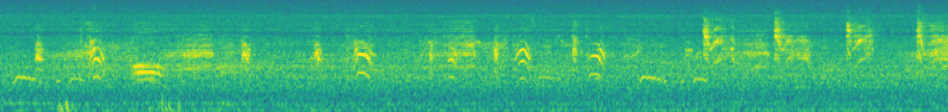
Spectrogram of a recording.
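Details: Long-tailed shrike (Lanius schach) perched on a branch in grassland, singing a varied stream of harsh, grating notes mixed with short whistled phrases over steady background hiss.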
